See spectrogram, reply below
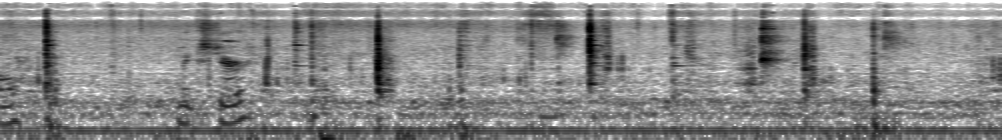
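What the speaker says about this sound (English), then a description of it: "stir those around. Get those coated in the butter and olive oil" Vegetables tossed in butter and olive oil during Thanksgiving cooking, soft scraping and occasional utensil clicks against the pan, fairly quiet under a person's talk.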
